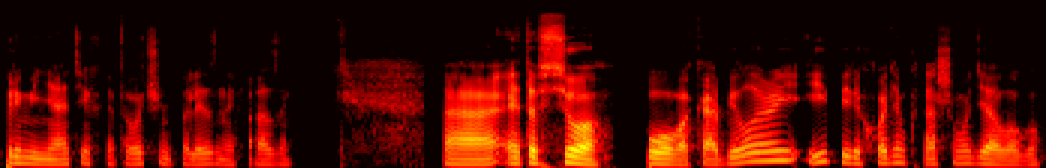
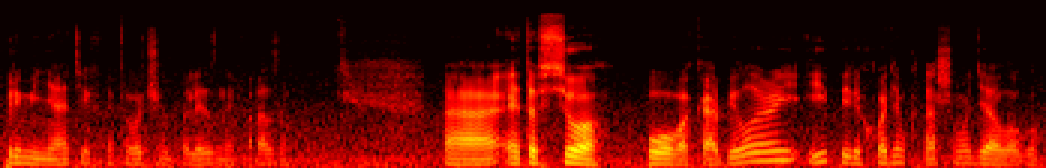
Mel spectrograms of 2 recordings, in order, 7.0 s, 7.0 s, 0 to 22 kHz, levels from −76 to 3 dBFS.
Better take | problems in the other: first | hiss; noticeable; throughout; 20 dB below the speech

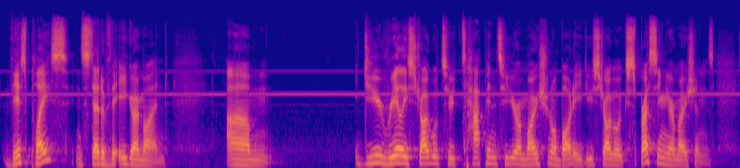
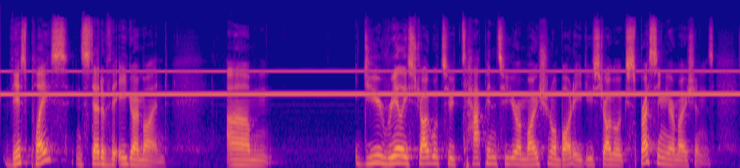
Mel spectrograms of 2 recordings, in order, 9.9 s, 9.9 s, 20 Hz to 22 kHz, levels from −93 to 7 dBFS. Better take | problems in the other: first | high-pitched whine; loud; throughout; 2 kHz, 5 dB below the speech; faint in the first

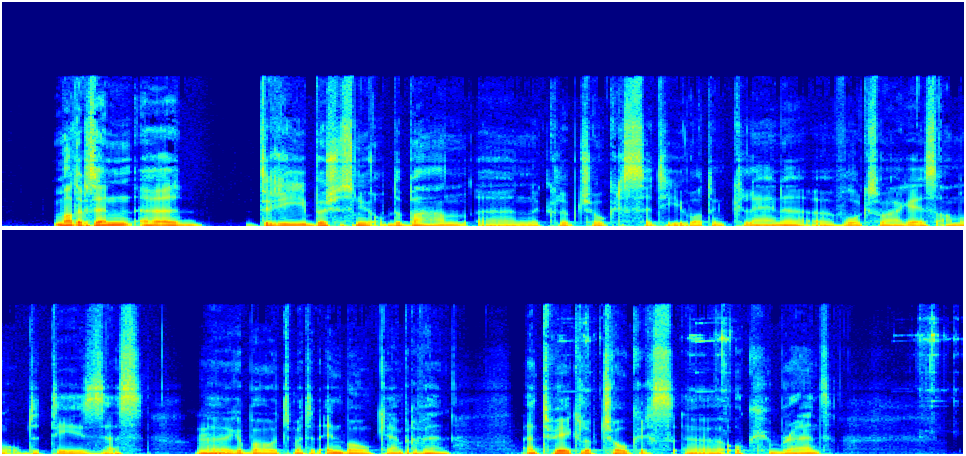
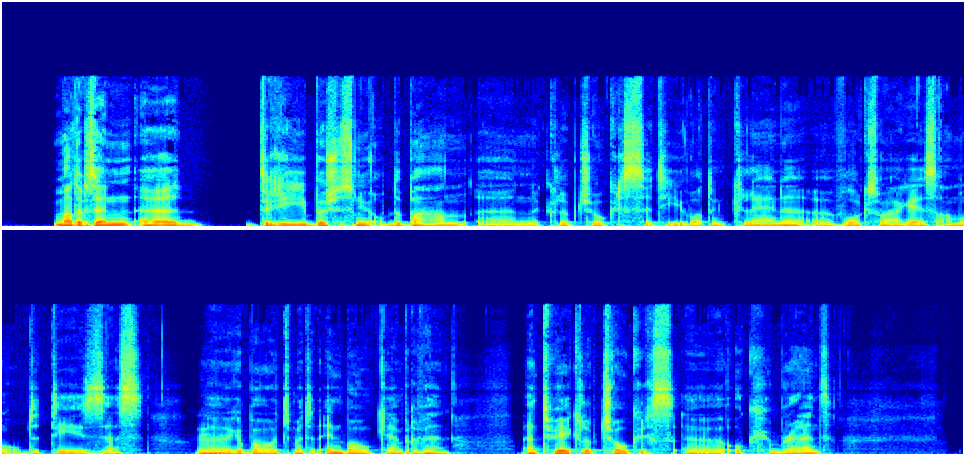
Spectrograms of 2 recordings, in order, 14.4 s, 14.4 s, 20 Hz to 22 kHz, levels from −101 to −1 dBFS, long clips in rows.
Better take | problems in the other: second | household noises; noticeable; throughout; 20 dB below the speech

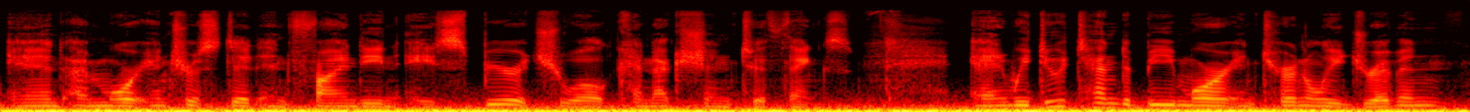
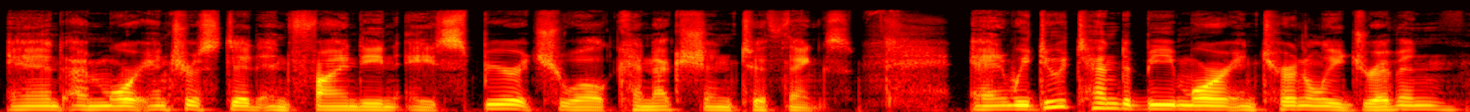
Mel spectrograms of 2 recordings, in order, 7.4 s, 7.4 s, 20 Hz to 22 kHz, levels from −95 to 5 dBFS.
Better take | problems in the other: second | low rumble; loud; throughout; 7 dB below the speech

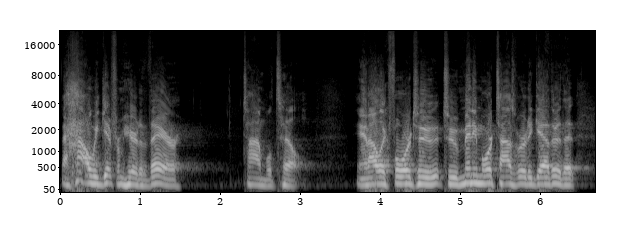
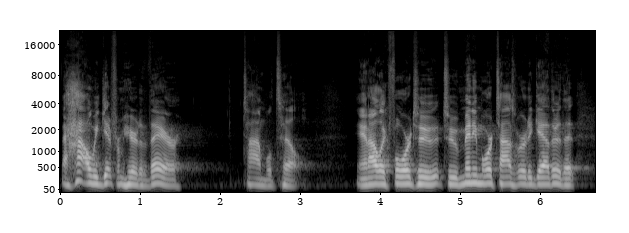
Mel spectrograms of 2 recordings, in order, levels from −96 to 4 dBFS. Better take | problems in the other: second | distortion; slight; 10 dB below the speech

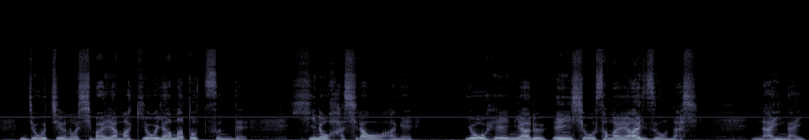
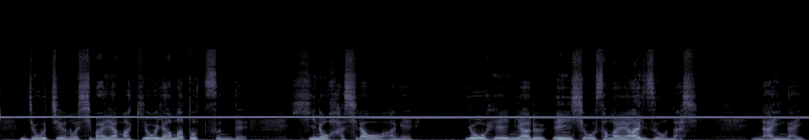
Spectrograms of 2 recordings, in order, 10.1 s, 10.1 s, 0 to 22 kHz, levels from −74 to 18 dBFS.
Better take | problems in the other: first | high-pitched whine; loud; throughout; 3.5 kHz, 6 dB below the speech; faint in the first

